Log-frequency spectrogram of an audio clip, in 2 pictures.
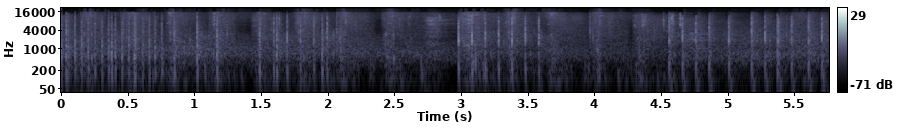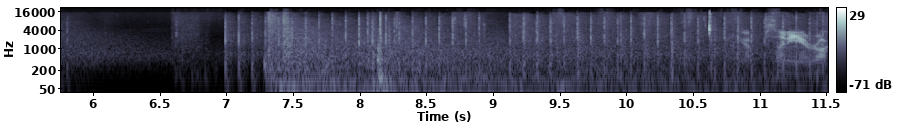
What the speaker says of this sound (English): Got plenty of rockets there firing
